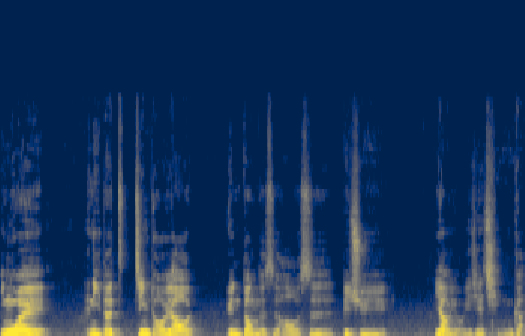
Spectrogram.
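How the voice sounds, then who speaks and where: A man speaks with a Taiwanese accent at a very slow pace and medium pitch. His ordinary pitch variation is broken by long, frequent pauses. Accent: Taiwanese Mandarin. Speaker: adult film director. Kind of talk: casual chat.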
